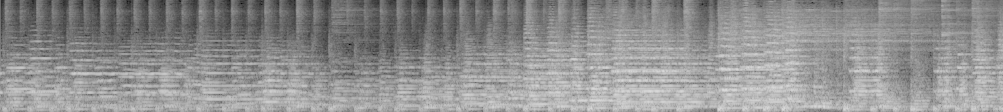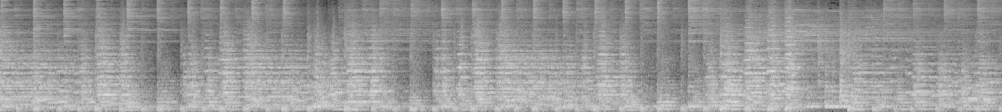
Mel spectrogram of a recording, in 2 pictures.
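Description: Brass band playing with a drum kit keeping a steady beat underneath, growing louder about eight seconds in.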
